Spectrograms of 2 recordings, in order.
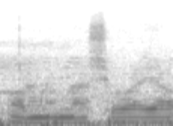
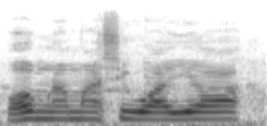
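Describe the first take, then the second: First: It is said in a low murmur. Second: It is said loudly and clearly. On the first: The recitation is kept quiet and inward. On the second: The recitation is voiced out loud. "cara pengucapannya keras-keras"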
